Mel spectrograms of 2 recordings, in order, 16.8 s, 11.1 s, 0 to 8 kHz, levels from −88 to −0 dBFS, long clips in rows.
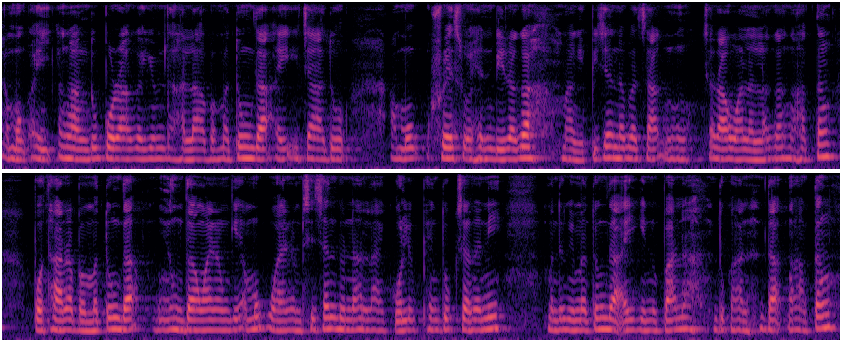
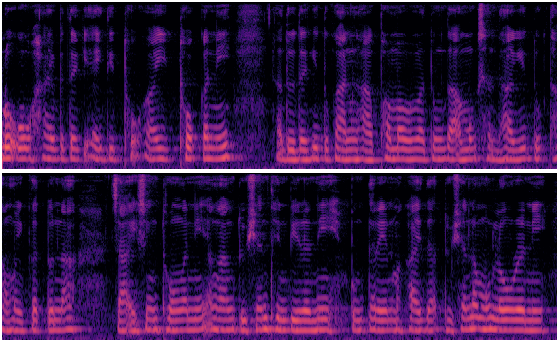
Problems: background sounds at intervals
